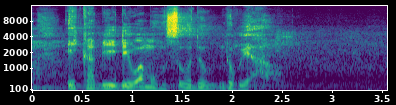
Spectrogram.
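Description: A man preaches forcefully into a microphone.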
